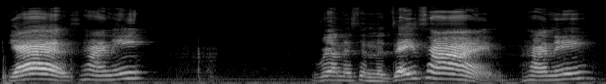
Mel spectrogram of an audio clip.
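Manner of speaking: loud cheer. Real, not acted. Drag host cheering.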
